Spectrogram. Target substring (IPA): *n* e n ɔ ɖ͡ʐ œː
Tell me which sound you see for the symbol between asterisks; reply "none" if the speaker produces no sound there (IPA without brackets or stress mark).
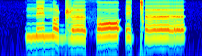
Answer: n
